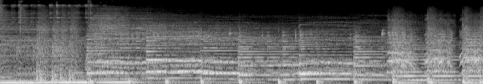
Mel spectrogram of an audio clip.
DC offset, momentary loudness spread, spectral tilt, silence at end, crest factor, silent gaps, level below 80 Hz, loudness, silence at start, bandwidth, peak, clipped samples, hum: under 0.1%; 4 LU; -5.5 dB/octave; 0 s; 10 dB; none; -22 dBFS; -11 LUFS; 0 s; 18 kHz; 0 dBFS; under 0.1%; none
